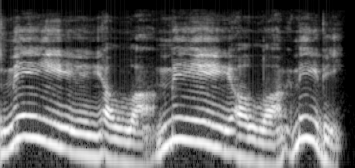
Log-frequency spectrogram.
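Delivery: MAY stretched out very long; mock uncertainty. Debater mocks a God who is not even sure, drawn-out doubt. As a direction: draw out "May" as if unsure. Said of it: "He is not even sure".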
